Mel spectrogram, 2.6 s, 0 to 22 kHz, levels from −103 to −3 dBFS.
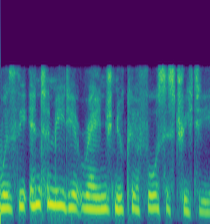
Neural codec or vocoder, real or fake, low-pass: none; real; 7.2 kHz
